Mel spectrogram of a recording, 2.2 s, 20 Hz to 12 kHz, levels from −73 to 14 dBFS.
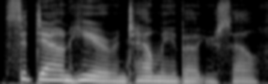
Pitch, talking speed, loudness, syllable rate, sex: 170 Hz, 215 wpm, -17 LUFS, 5.2 syllables/s, female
